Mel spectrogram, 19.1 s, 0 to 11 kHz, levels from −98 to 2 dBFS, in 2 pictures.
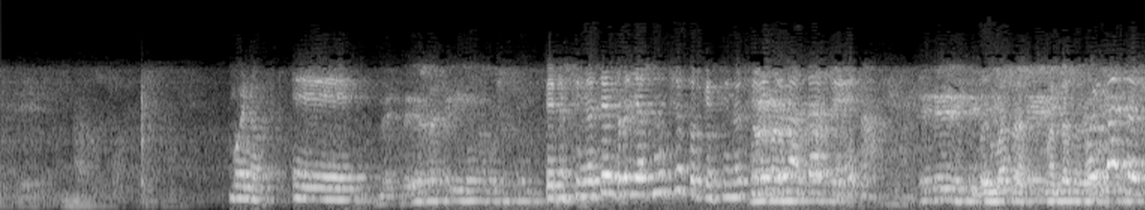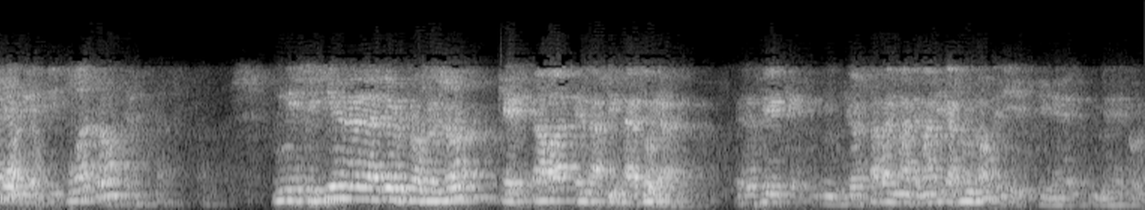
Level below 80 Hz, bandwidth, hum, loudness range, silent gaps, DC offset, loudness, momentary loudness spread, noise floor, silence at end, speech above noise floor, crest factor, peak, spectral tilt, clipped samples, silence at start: -56 dBFS; 4.3 kHz; none; 7 LU; none; under 0.1%; -19 LUFS; 17 LU; -49 dBFS; 0 s; 30 dB; 18 dB; -2 dBFS; -9.5 dB/octave; under 0.1%; 0 s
